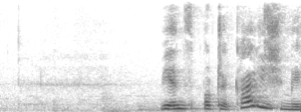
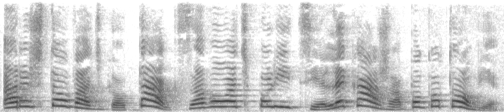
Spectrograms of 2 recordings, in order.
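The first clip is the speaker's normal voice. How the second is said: high, loud urgent demands; clamouring bystanders calling for help; crowd clamour; 10 semitones higher, 7 dB louder than usual. A narrator's reading. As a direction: shout orders from an agitated crowd. Angry crowd calling for police, doctor.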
